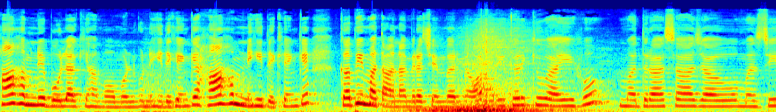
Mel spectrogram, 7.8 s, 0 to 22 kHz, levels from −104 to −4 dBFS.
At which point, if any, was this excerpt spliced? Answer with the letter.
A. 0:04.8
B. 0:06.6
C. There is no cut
A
